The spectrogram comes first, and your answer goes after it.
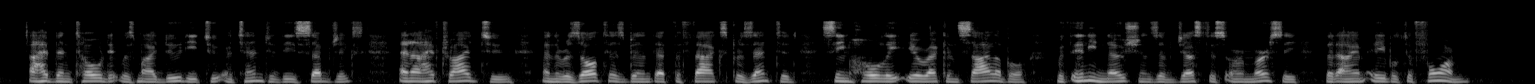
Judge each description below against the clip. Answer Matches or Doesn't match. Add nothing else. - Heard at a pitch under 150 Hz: Matches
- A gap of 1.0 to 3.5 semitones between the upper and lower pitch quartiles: Matches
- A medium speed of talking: Matches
